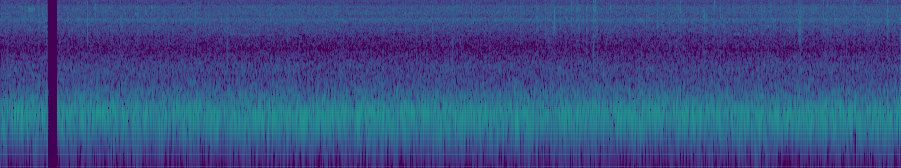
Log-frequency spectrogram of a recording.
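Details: Droning aircraft-like engine noise over constant hiss, with faint scattered ticks and a short dropout near the start, and no animal calls.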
